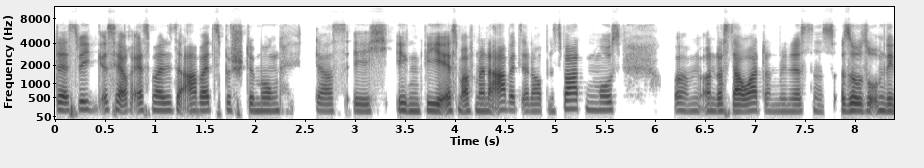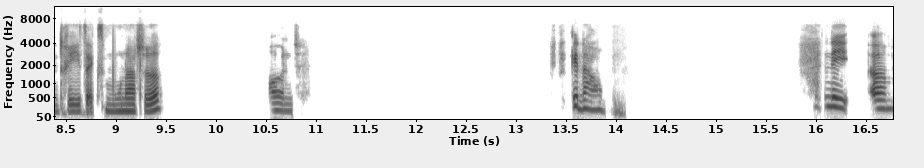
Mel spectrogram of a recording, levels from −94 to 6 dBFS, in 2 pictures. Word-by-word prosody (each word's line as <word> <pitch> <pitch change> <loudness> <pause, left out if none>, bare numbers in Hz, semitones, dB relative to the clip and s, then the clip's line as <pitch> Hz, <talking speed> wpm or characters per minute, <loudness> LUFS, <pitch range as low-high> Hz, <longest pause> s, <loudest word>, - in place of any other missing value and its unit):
deswegen 190 +1 +2
ist 190 - -2
ja - - +6
auch - - -6
erst 170 +3 0
mal 180 -1 +2
diese 180 - -2
Arbeitsbestimmung, 170 -1 0 0.3
dass 165 -1 -4
ich 160 0 -5
irgendwie 165 -1 0
erst 170 +3 +4
mal - - +5
auf 165 - -9
meine 165 -1 +2
Arbeitserlaubnis 160 -4 +1
warten 215 -2 +3
muss, 185 +1 -4 0.6
ähm, 165 -1 -6
und 165 0 -2
das 165 - 0
dauert 155 +2 +4
dann 160 -1 -9
mindestens, 155 -1 -6
also 165 +1 +3
so 165 - -1
um 175 - -4
den 160 -1 +1
Dreh 155 -1 -1
6 - - 0
Monate. 160 +2 +2 1.1
Und 170 -2 -6 2.7
Genau. 210 -8 +2 2.2
Ne, 255 -3 +5 0.3
ähm 215 0 +4
170 Hz, 125 wpm, -26 LUFS, 160-180 Hz, 2.7 s, ja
